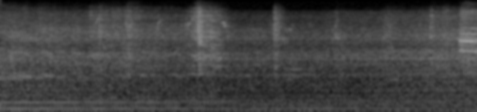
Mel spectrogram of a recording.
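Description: A steady low hum over background noise, with a brief click about two seconds in and another near the end as a multimeter probe is handled on the circuit board.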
